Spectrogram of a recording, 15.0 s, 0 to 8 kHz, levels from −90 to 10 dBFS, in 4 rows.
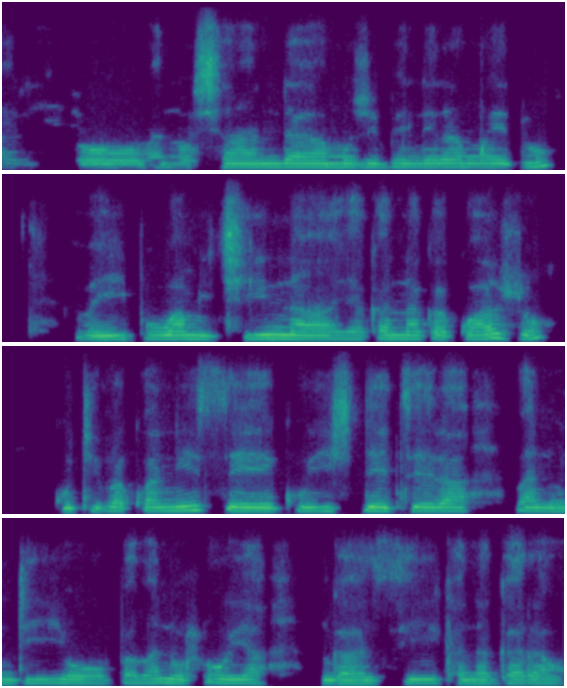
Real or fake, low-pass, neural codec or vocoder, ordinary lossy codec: real; 7.2 kHz; none; Opus, 16 kbps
